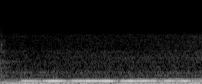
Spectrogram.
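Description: Street traffic: a low, steady engine hum over a rumble, starting just after the speech stops.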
